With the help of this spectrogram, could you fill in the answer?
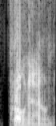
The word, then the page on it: pronoun: American English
